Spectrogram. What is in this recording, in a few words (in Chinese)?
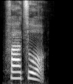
"发作", Chinese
